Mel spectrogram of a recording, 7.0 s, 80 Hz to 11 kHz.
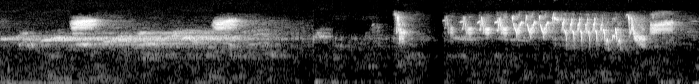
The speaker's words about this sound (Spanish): los 30 decibelios del canto de los pájaros del que nos hablaba César, como este que vamos a escuchar ahora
